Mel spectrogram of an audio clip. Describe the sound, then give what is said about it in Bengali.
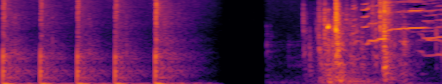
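Five firm, evenly spaced knocks on a door, followed by a short pause and then softer, muffled stirring noises. “আজকের নকশাটাও বেশ জমে উঠছিল এমন সময় দরজায় টোকা পড়ল”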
